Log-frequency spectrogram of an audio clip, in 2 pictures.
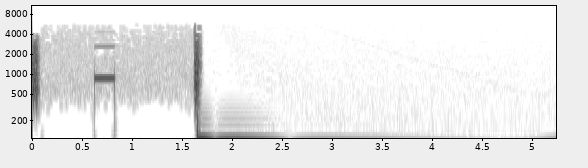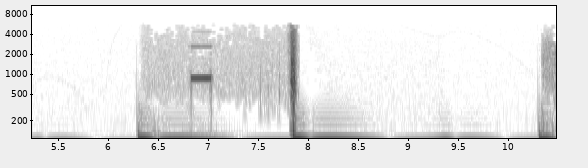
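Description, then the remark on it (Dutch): Two short bursts of radio static on the CQ Meppel amateur radio net, each carrying a brief dual-pitched telephone dialing tone as the telephone check-in point is used and ending in a sharp click, separated by several seconds of quiet; no one speaks. “Hey, nou dan ga ik toch even naar de telefonisch inmeldpunt.”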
